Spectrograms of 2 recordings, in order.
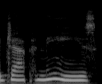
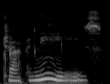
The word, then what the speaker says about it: Japanese: use distress like this when you say Japanese you say Japanese the stress goes on the second syllable unease but what would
